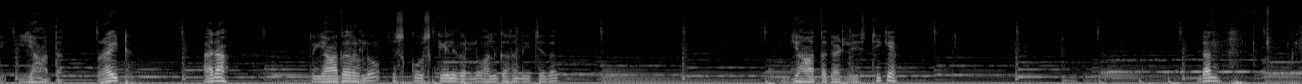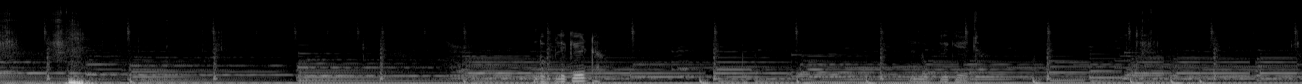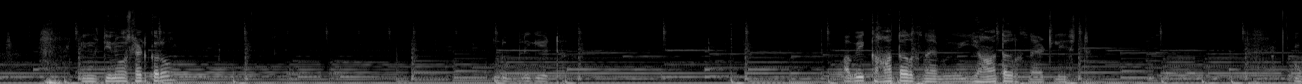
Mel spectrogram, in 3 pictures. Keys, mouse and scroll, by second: 2.1-2.7 alt+scroll down 1, 3.4 ctrl+t, 5.1 shift+click, 12.6 Return, 14.1-16.1 Right, 17.1 alt+scroll down 2, 17.5 alt+click, 20.9-21.2 alt+scroll down 1, 21.5 alt+click, 24.8 Left, 28.4 alt+click, 30.9 alt+scroll, 31.0 click, 31.0 alt+scroll up 1, 33.3 space, 38.3 alt+scroll up 1.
